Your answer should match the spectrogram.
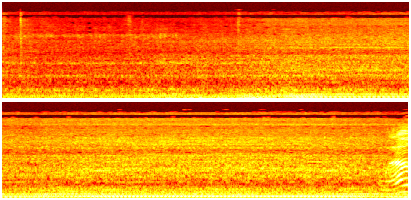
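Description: Low, steady rumble of a motor vehicle engine, swelling about two to three seconds in and then holding.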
